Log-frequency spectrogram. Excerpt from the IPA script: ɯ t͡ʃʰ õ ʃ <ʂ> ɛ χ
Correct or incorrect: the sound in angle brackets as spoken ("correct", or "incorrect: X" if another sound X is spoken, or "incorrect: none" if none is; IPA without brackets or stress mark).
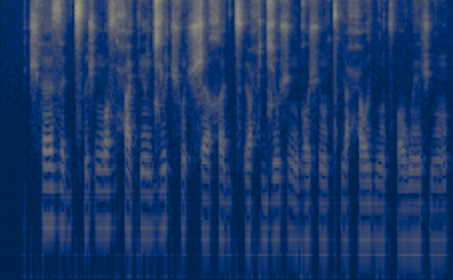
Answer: correct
